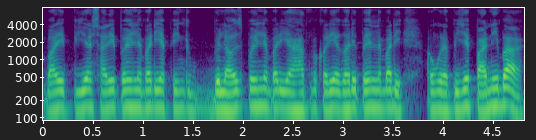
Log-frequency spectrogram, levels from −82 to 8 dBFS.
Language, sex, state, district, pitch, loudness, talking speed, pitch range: Bhojpuri, male, Bihar, Muzaffarpur, 145 Hz, -17 LUFS, 250 wpm, 140-150 Hz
